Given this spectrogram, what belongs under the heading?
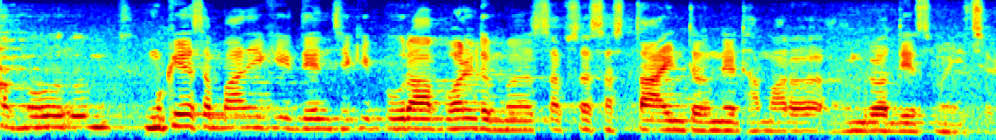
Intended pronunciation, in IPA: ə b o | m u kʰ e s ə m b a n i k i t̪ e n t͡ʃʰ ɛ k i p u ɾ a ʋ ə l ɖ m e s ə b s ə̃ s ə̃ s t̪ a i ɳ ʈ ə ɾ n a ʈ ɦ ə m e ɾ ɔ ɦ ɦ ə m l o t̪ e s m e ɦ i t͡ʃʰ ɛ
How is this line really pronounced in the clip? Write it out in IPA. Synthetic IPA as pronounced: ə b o | m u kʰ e s ə m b a n i k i d̪ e n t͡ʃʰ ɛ k i p u ɾ a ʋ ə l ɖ m e s ə b s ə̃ s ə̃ s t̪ a i ɳ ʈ ə ɾ n e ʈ ɦ ə m a ɾ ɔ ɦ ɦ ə m ɾ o d̪ e s m e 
